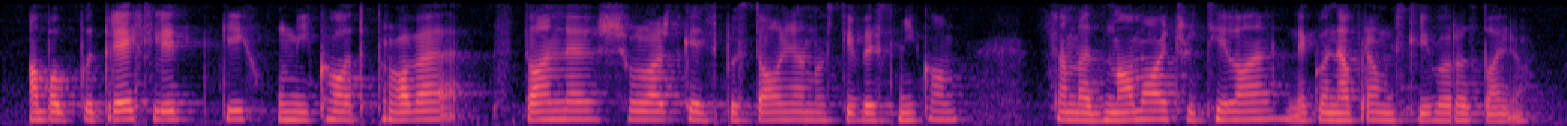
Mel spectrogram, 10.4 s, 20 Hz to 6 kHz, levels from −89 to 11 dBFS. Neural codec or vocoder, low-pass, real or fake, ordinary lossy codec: codec, 16 kHz, 4 kbps, X-Codec, HuBERT features, trained on balanced general audio; 5.4 kHz; fake; none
